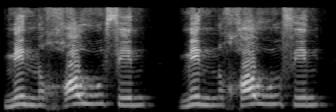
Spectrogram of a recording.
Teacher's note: লিনের হরফ তাড়াতাড়ি পড়তে হয়, কোনো টান হয় না।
